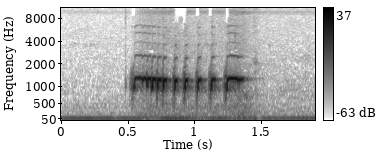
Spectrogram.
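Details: Local zebra dove from natural habitat, its call used to attract birds: one short string of about seven soft, rapid coos at steady pitch, the final note longer and slightly rising, over faint low hum.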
